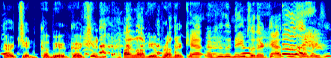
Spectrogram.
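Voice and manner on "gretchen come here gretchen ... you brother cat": dark monster voice. Describing how Adelaide talks to her cats, Venom voice. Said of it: "she talks to them in her Venom voice".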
